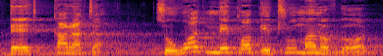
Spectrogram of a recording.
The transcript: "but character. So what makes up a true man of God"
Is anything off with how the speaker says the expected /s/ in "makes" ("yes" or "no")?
yes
